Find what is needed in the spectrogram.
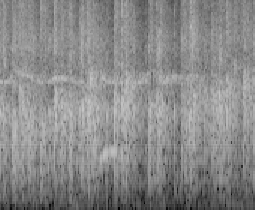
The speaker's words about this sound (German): Wir haben einen Gewinner. Tosenden Applaus bitte hier bei Apfelwein Wagner, meine Damen und Herren. Wahnsinn!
